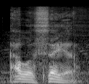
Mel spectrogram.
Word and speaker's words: Alicea: Alicea is what my official name pronouncer, Jason Reeves, tells me.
